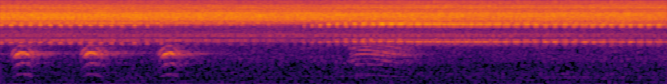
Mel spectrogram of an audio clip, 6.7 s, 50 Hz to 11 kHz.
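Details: Summer-heat cicada chorus on an MKH-416 stereo microphone, an unbroken shrill drone; at the start a crow caws three times in quick succession, then a softer wavering bird call follows before the buzzing carries on.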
